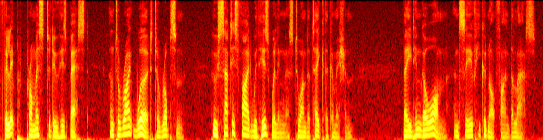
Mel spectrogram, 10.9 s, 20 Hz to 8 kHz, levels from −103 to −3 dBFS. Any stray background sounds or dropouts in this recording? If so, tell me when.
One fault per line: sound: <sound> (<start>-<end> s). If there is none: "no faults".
no faults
